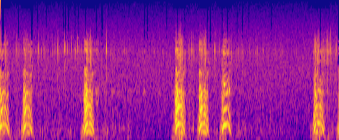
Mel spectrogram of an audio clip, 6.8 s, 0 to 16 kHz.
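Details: Plott hound recorded in 2017 barks in scattered groups, single barks and a quick run of three, with short quiet gaps between, each bark gruff and arching in pitch.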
